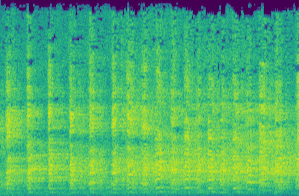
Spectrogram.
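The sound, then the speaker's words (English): A voice imitates a clucking chicken, loud rapid squawky clucks in a quick rhythmic burst that runs without pause for several seconds. “No more bird. The bird is done. I gotta do for one final time.”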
